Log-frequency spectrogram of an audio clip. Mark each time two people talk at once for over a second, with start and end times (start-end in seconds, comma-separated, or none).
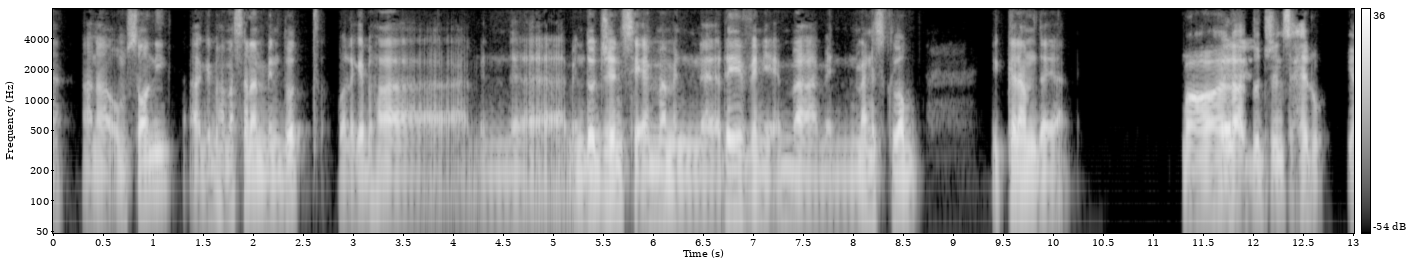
none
